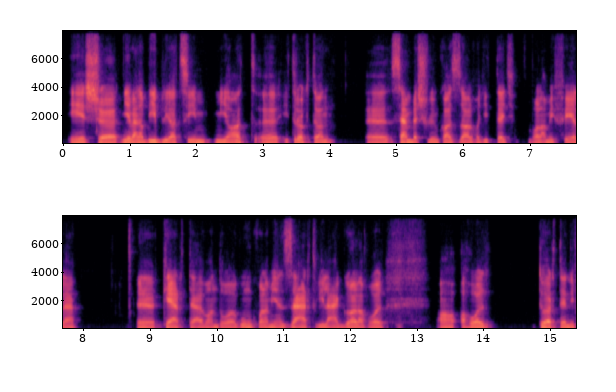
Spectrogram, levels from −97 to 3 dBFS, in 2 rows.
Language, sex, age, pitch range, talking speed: Hungarian, male, 30-49, 95-115 Hz, 110 wpm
